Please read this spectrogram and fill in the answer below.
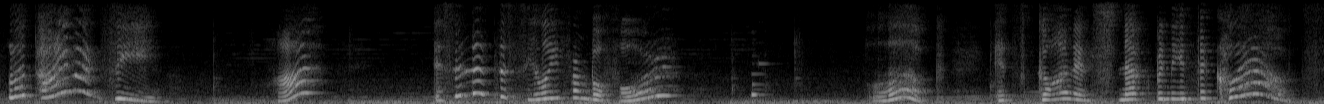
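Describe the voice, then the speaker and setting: A tiny floating sidekick creature chirps in a very high, childlike voice that leaps up and down with every exclamation. She is bubbly and excitable, and she talks about herself by name. Loud game music plays behind her. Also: takes it slowly, long pauses, heavily acted. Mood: excited. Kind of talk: video game dialogue.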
